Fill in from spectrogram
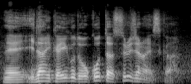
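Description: A man's voice: medium pitch, sing-song, very fast, a bit bright. A man from northeastern Japan, a pastor, giving a chatty, conversational sermon full of asides and tag questions. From Sendai, northeastern Japan.

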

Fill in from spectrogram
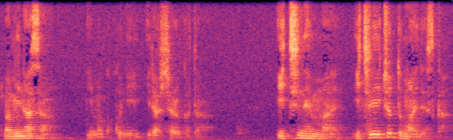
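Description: A middle-aged man with a Tohoku accent preaching a sermon as pastor. He moves between drawn-out, lofty passages and quick, mumbled asides. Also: lowish voice, very animated, mellow. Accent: Tohoku Japanese.

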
